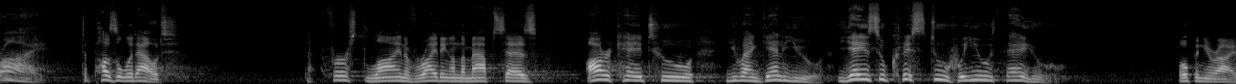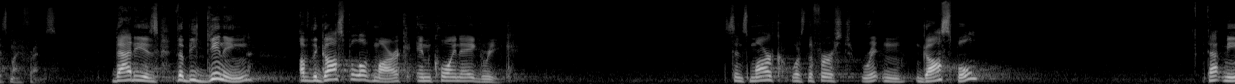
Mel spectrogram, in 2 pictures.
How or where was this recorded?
large echoing room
